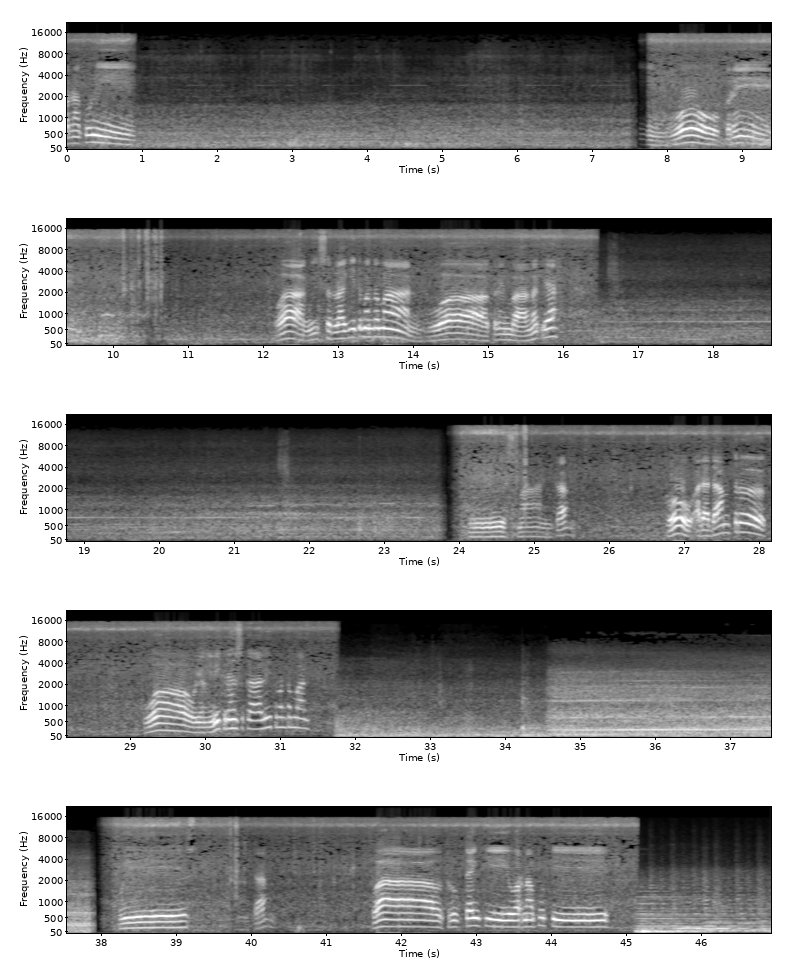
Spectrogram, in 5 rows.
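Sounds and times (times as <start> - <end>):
concrete mixer truck running: 31.8 - 37.9.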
